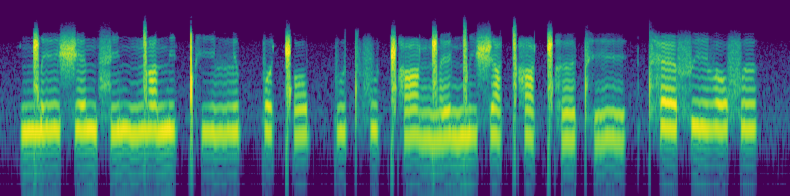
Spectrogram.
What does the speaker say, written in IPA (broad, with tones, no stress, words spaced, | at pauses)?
ŋ͡ǁɪː˧˥˧ʃɛ˧˥˧nsi˧˥˧n ŋ͡ǀɑ˥ni˥ǃʰi˧˥˧lːɪ˥ pːʌ˥ǁɔ˧˥˧ pːu˧˥˧tfu˥ǁʰɑ˧˥˧ ŋ͡ǁɛ˧˥˧ŋ͡ǀi˥ ʃɑ˥ǀʰɑ˥ǁʰɜ˧˥˧tʰɪː˧˥˧ | tʰæ˥ fɪː˥lɔ˥fə˥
